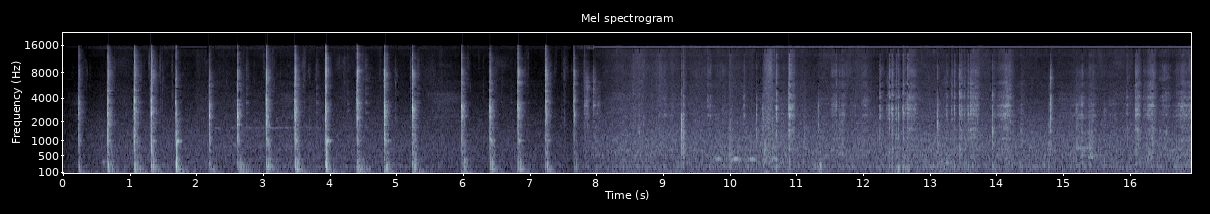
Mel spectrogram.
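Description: Hand-carving boxwood: a tool knocks sharply into the wood about two and a half times a second, then from about eight seconds in the knocking gives way to a continuous scraping and rasping of the wood.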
